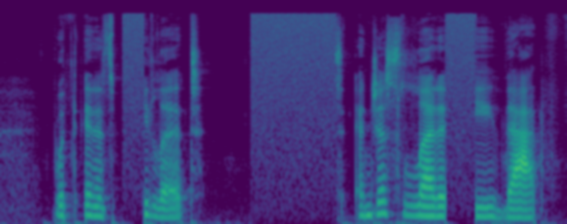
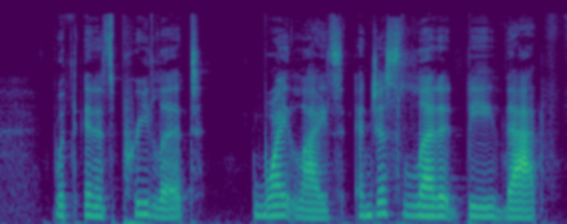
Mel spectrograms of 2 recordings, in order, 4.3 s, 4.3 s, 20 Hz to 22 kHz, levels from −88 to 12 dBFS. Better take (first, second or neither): second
